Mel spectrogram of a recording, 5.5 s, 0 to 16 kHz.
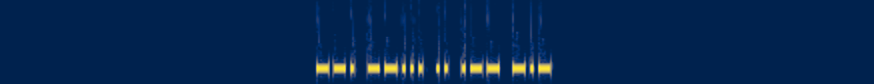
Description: Morse code, heard as a keyed tone, about 46 wpm, 700 Hz. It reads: G7IWK
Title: DXCC-100 Call Signs - 5 Characters - 45wpm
